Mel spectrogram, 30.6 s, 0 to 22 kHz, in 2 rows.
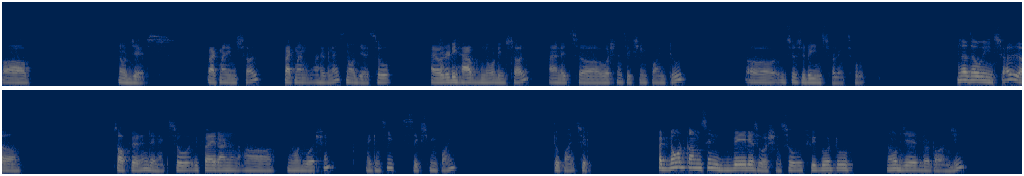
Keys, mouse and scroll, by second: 0.0-2.8 typing, 8.8-10.6 drag, 11.2-12.8 drag, 12.8 n, 13.0 Return, 17.5-18.8 typing, 21.4-24.7 drag, 27.3 alt+Tab, 27.9-29.8 typing.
